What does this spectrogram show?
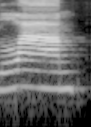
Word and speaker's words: lamb: silent w we've got lamb and num which are silent b's so can you sort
